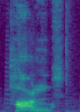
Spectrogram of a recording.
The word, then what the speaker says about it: pond: a British pound a pound in Dutch is pronounced Pond a pond has fish fish have fins fins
